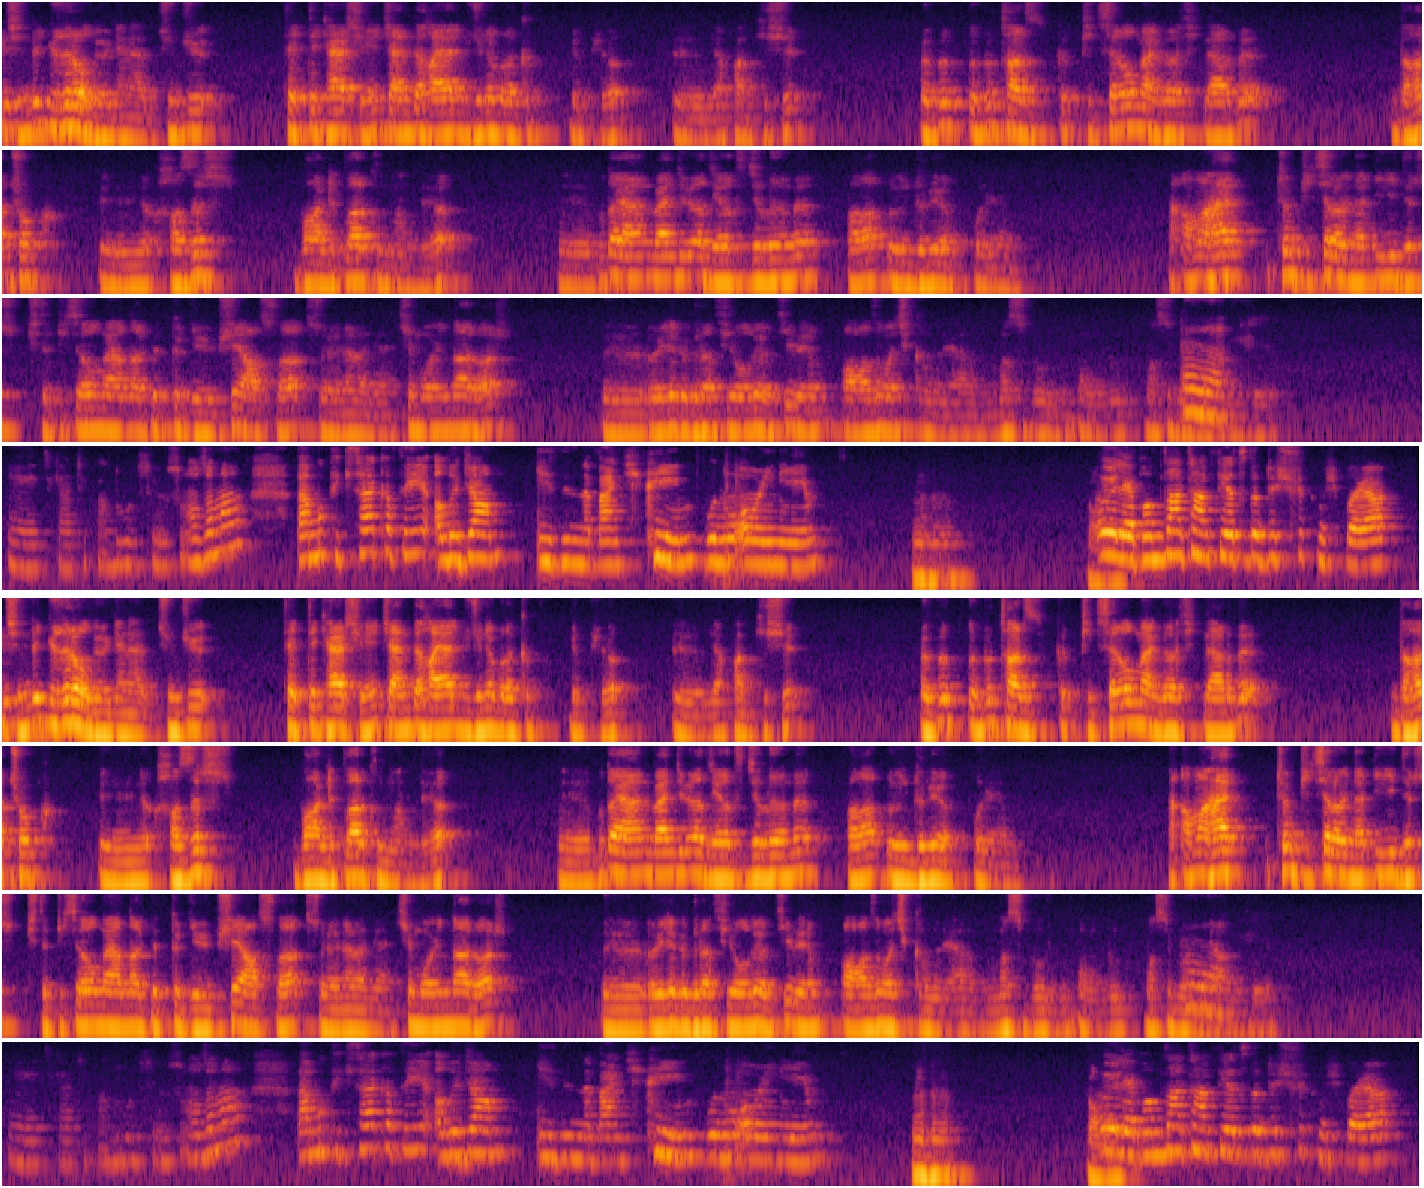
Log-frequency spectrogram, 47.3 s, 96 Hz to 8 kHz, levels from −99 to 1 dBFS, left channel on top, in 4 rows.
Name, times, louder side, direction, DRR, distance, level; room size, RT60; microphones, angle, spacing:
voice 1, 0.0-1.7 2.4-4.5 4.7-5.2 5.6-6.6 7.7-10.5 11.6-12.3 12.6-13.7 14.3-15.6 16.5-18.6 18.9-20.3 21.6-22.2 22.5-27.9 28.7-34.3 43.1-43.5 44.6-44.8, right 6 dB, 65° right, 9 dB, 0.3 m, -26 dB
voice 2, 33.5-33.9 35.6-39.7 40.0-42.3 44.6-47.0, left 7 dB, 75° left, 10 dB, 0.3 m, -28 dB
2.3 x 2.1 x 3.6 m, 0.40 s
head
